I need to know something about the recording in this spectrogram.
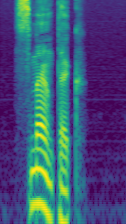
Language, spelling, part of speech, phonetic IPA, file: Polish, Smętek, proper noun, [ˈsmɛ̃ntɛk], Pl-Smętek.ogg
